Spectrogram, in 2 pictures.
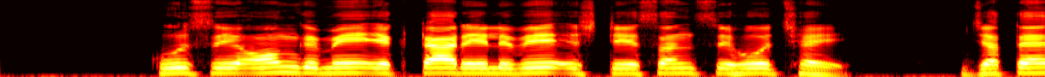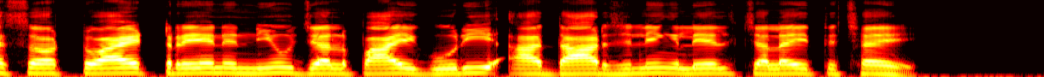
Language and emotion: Maithili, neutral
